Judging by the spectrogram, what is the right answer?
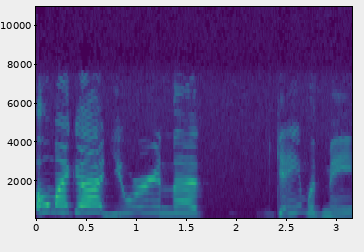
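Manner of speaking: very high, gushing, excited squeal. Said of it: "we didn't all go like".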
